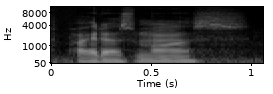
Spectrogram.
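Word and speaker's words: πειρασμός: it out right now, just in case I mispronounced it. Strong's G 3986, pyrasmos. Pyrasmos. All right, so it's pyrasmos.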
